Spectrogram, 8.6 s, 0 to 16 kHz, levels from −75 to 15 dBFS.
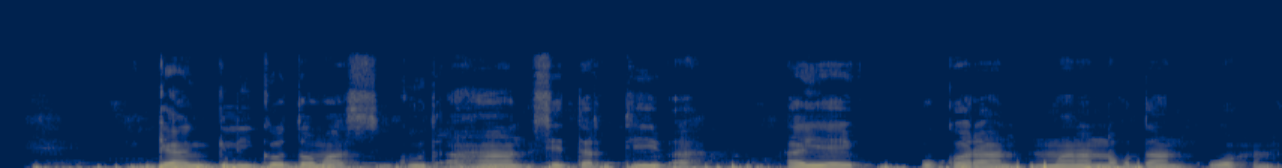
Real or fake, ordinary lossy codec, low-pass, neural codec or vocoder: real; AAC, 64 kbps; 10.8 kHz; none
